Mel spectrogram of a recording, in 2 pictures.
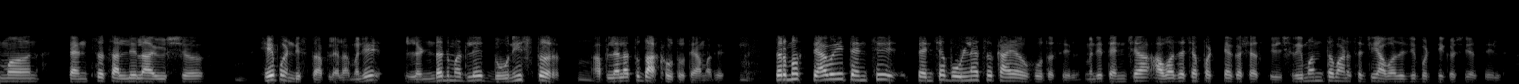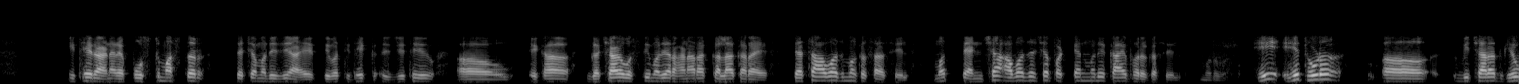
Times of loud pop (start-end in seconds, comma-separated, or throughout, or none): none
